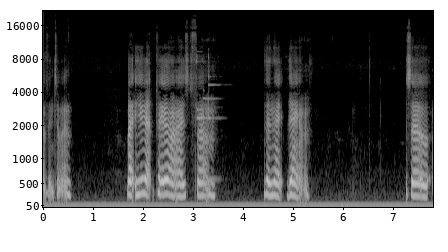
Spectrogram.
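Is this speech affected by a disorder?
Yes: spinal muscular atrophy type 2.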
